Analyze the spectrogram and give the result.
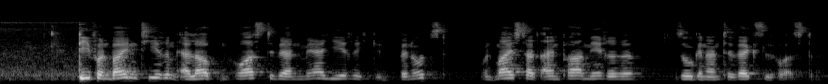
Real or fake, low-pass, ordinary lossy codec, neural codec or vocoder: real; none; none; none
